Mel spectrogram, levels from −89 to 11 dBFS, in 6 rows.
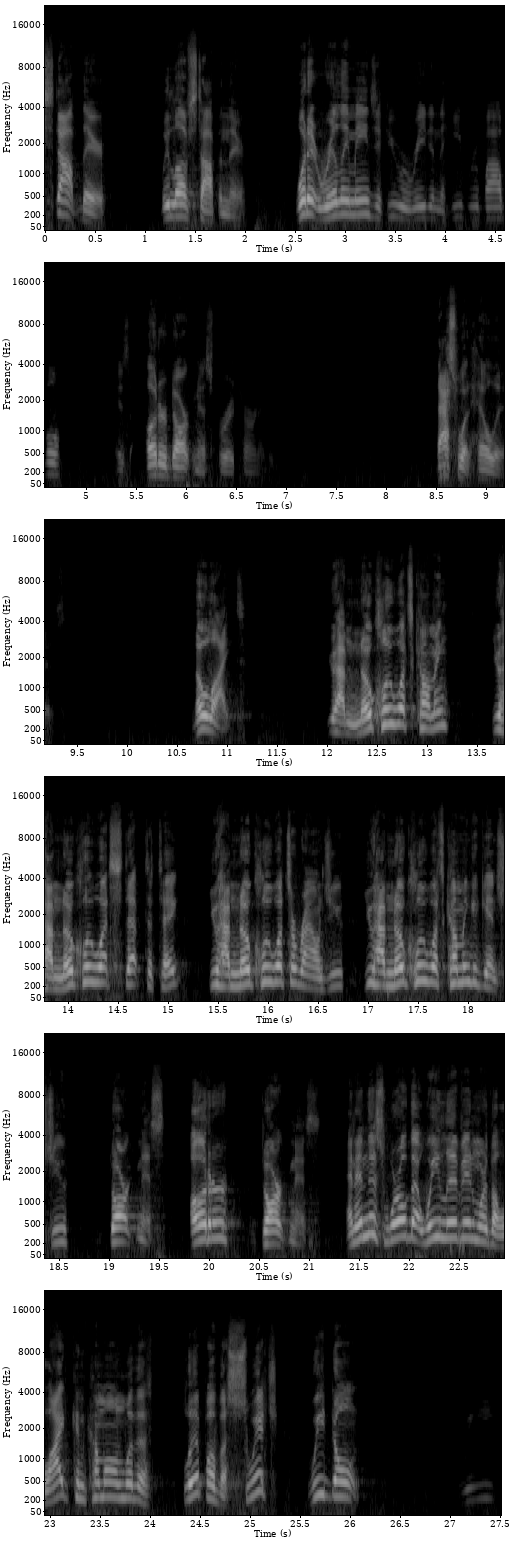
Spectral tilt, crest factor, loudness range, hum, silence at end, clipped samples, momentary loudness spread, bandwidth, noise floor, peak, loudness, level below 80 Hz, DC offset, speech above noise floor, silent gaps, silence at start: -3.5 dB/octave; 22 dB; 12 LU; none; 1.45 s; under 0.1%; 18 LU; 14 kHz; under -90 dBFS; -18 dBFS; -37 LUFS; -82 dBFS; under 0.1%; over 53 dB; none; 0 s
